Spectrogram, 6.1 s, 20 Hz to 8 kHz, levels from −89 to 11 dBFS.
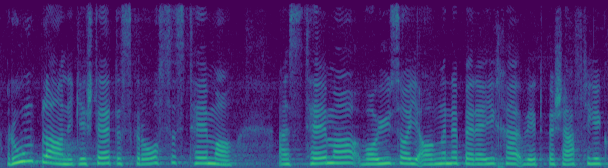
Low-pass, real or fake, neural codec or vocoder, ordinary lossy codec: none; real; none; none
